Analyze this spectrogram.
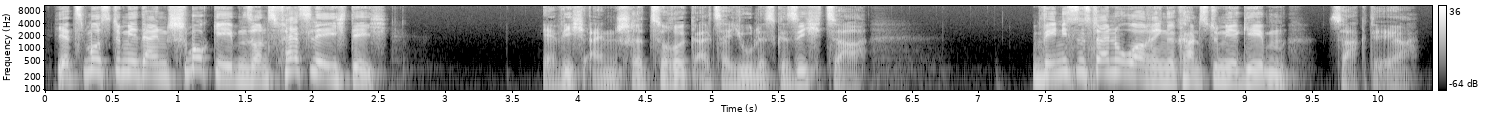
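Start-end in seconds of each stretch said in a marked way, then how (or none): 0.1-2.6 put-on very high, louder boy's voice; high-pitched playful threat; child playing robber. Boy plays robber demanding loot. 7.4-9.3 put-on high, louder boy's voice; high-pitched childish demand; child bargaining. Boy bargains with girl.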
